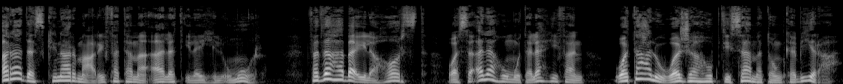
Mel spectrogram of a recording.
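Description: A man narrating a children's story aloud in an animated, expressive way. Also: medium pitch, brisk, no echo, studio quality.

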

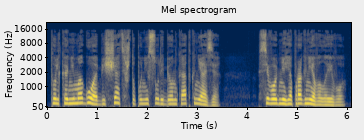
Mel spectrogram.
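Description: A woman's voice: medium pitch, normal speed, a little mellow, no echo, clean studio sound, natural voice. A woman reading an audiobook, voicing a fierce, defiant young forest witch who speaks with an angry, raised voice. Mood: resigned.

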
